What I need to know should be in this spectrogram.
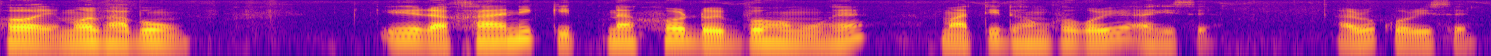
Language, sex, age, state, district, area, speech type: Assamese, male, 18-30, Assam, Dhemaji, rural, spontaneous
